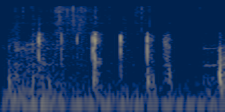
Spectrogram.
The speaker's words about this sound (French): Ah, vous êtes en train de tripoter votre téléphone.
